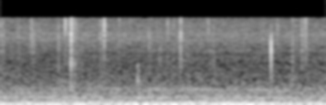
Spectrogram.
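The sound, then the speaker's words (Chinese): A fire crackles steadily, with a dense low rumble of flame beneath scattered sharp pops and snaps, a few standing out brighter than the rest. No voices are heard. “为他伴奏的是噼啪噼啪的火声。”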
